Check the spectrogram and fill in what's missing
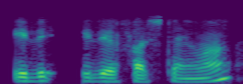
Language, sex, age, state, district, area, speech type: Telugu, male, 18-30, Telangana, Karimnagar, urban, conversation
